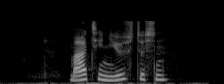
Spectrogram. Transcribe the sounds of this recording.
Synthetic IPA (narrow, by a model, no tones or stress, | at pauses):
mɑ̈ːt͡sʰinjusd̥əsən̩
